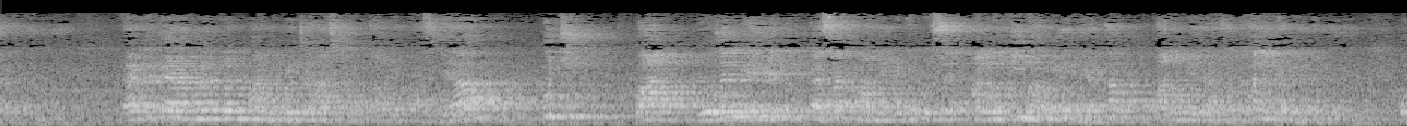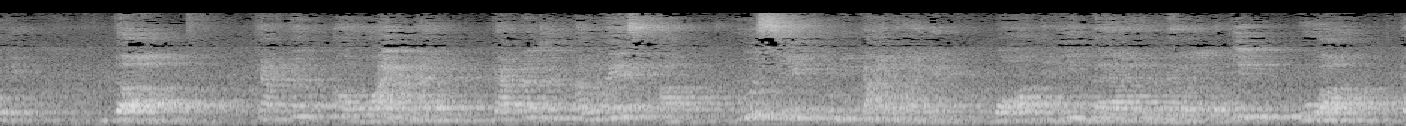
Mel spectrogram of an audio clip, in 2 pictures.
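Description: A man speaks steadily and with animation close by.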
